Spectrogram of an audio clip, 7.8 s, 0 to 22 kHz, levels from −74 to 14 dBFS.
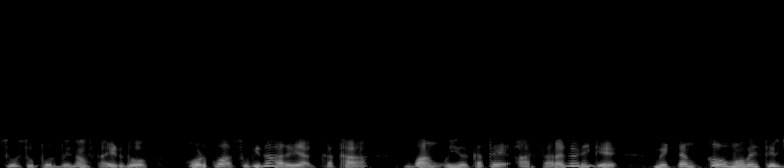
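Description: From the start, the whole clip has gone through the Codec 2 vocoder, and the sound fits its top 3.2 kbit/s mode. Codec 2 doesn't keep the waveform. It sends pitch, voicing, energy and a rough spectral envelope, and the decoder rebuilds the speech from a bank of sine waves. The damage here is heavy: the speech comes out robotic and buzzy, with a synthetic edge throughout.

Then, from about 2.02 to 2.14 s, you get bit errors on digital voice radio. At this low a rate every bit carries frame-level pitch, level, voicing or spectral information, so a handful of flipped bits wreck whole frames at once. The burst sounds like it hit around four frames, at an error rate of roughly a couple of percent. It comes out as a short warbling, bleepy garble, with the pitch, loudness and tone colour lurching about before the vocoder settles again.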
